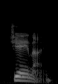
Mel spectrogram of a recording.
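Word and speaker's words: Djaynai: a i uh oh I'm saying it wrong jainai Jane I is the is the pronunciation j9 and let me open the guess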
